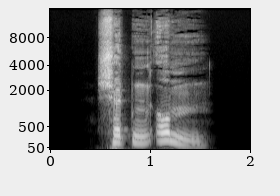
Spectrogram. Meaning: inflection of umschütten: 1. first/third-person plural present 2. first/third-person plural subjunctive I
- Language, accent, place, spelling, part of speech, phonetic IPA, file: German, Germany, Berlin, schütten um, verb, [ˌʃʏtn̩ ˈʊm], De-schütten um.ogg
